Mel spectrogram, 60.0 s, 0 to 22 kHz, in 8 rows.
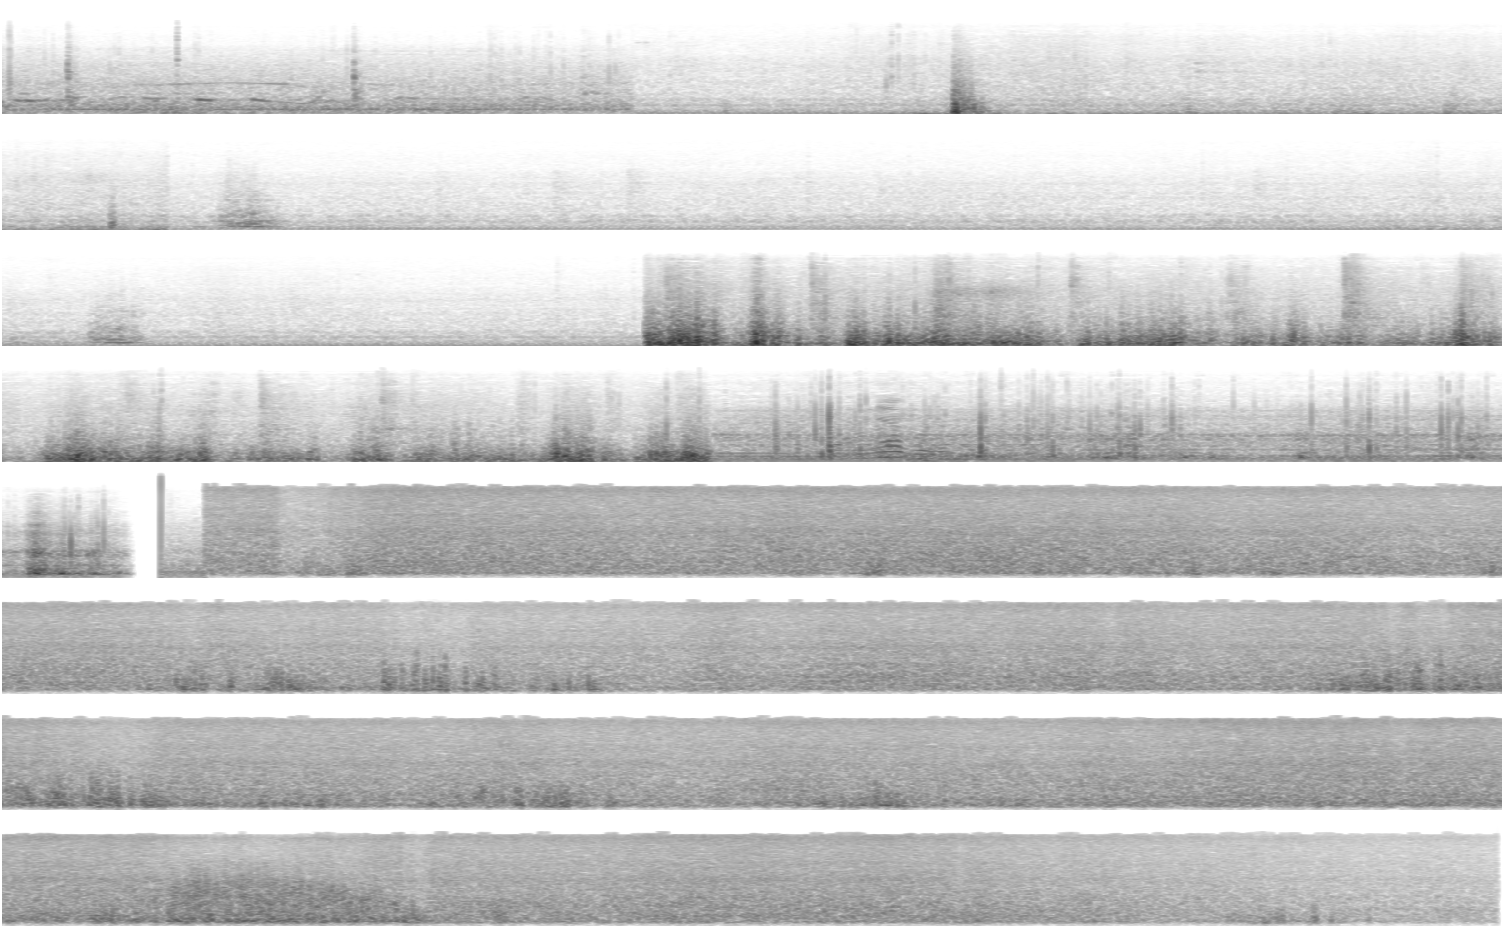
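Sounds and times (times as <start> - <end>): wind buffeting microphone: 18.2 - 30.6, 37.4 - 41.4, 43.9 - 57.6, 58.6 - 59.3
wind roaring through trees: 18.2 - 60.0.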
